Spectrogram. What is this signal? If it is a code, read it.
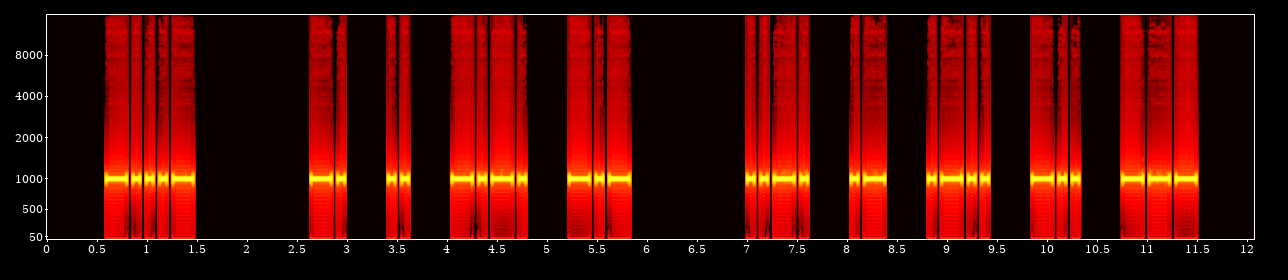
Morse code, heard as a keyed tone, about 18 wpm, spaced as for 12 wpm, 1000 Hz. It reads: <BT> NICK FALDO
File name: qotdfiles / 12wpm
